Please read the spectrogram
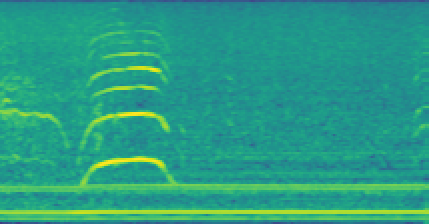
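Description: Motorboat engine running at a steady speed while towing, with a high, drawn-out shout about a second in.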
